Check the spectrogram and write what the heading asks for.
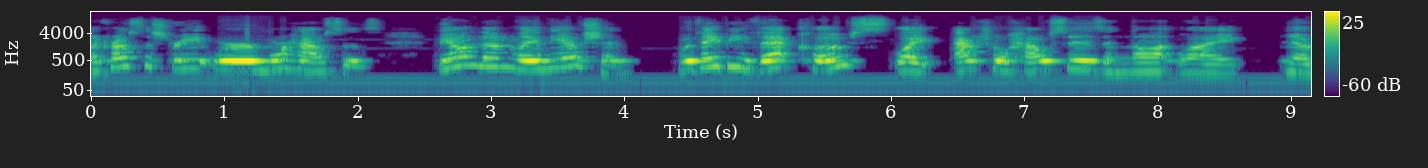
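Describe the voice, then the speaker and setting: A host reads a story aloud in a high-pitched, darkish-toned voice, picked up at some distance from the mic. She keeps breaking away from the text with mocking, questioning remarks, like a sarcastic host talking back to it.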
